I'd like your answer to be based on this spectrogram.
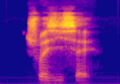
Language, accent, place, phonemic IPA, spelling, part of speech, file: French, France, Lyon, /ʃwa.zi.sɛ/, choisissait, verb, LL-Q150 (fra)-choisissait.wav
- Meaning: third-person singular imperfect indicative of choisir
